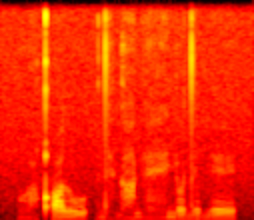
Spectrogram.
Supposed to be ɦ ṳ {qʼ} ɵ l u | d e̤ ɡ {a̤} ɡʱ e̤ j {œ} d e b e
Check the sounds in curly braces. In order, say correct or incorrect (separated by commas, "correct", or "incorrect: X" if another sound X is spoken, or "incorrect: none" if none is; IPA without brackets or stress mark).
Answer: correct, correct, incorrect: ɵ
